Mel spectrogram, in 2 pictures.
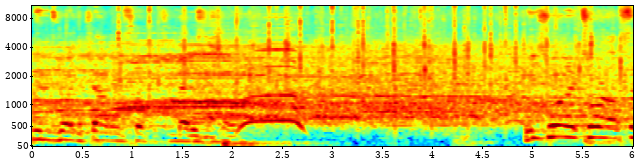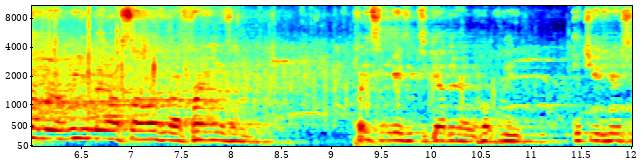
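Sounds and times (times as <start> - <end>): crowd applauding and cheering: 0.0 - 12.0.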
